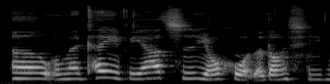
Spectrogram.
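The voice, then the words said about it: Gentle, tactful soft voice. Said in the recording (Chinese): “他就用委婉的声音说”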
